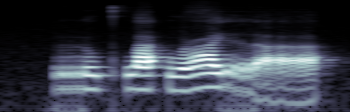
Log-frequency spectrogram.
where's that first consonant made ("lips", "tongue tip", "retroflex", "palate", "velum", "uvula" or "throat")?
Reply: tongue tip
